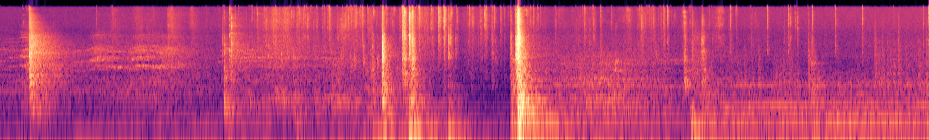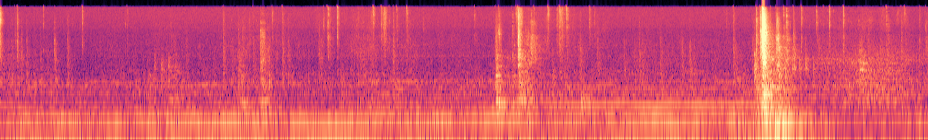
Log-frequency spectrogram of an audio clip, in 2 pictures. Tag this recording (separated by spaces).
binaural elevator field-recording machine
